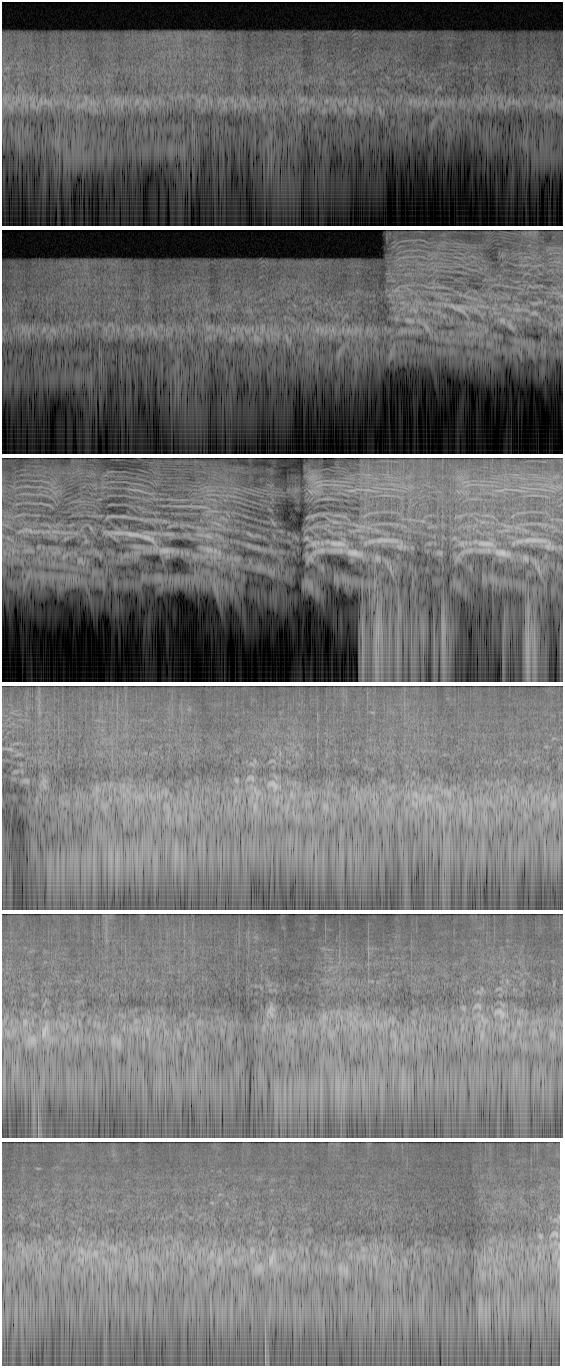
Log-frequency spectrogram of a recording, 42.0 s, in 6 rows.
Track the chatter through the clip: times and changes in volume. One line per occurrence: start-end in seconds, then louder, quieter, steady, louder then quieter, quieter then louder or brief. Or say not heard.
0.0-42.0 louder.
